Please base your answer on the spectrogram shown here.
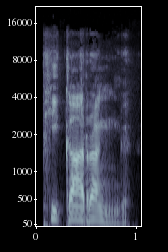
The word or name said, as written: फीका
